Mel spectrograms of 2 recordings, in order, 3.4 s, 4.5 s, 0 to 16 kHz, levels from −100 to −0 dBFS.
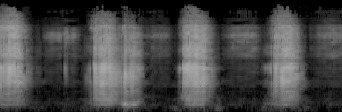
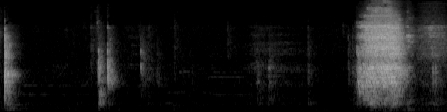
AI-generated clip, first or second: first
